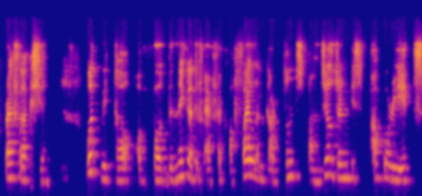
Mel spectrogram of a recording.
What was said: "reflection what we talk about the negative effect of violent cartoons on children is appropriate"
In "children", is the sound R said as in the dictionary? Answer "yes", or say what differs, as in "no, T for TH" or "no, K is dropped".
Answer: yes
